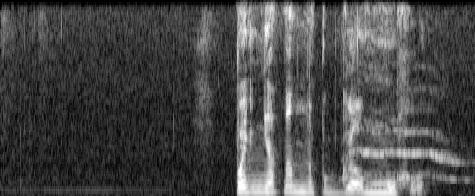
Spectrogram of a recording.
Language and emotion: Russian, angry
